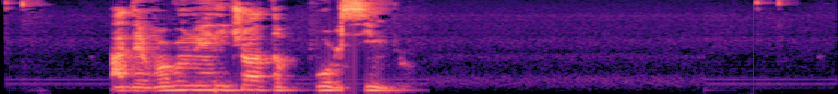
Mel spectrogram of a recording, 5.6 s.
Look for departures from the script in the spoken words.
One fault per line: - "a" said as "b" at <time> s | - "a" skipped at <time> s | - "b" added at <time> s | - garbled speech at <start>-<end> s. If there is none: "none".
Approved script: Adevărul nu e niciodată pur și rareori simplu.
- "și rareori" skipped at 2.3 s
